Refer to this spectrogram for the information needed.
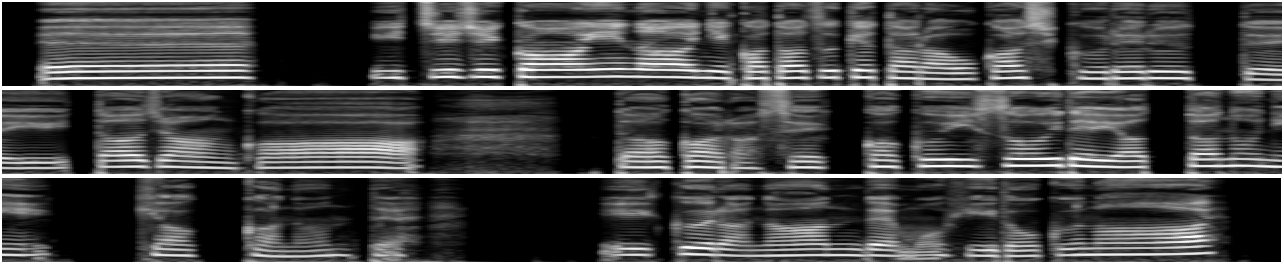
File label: boy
